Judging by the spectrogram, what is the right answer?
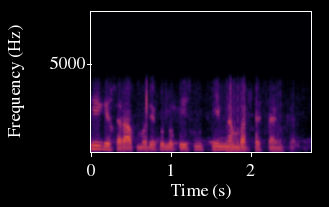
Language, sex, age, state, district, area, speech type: Urdu, male, 18-30, Uttar Pradesh, Gautam Buddha Nagar, urban, conversation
